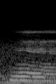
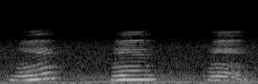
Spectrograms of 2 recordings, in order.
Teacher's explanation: To make this sound, we put our tongue on the bumpy part behind our top teeth. We keep our lips and our teeth slightly open and we hum. N. Our voice should be on for this sound, which means there should be buzzing in our throat. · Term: nose sound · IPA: /n/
